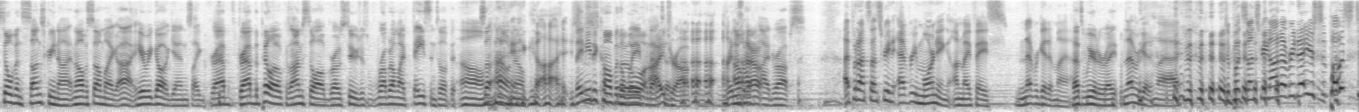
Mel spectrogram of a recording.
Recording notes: coming to you LIVE from the DNVR Bar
